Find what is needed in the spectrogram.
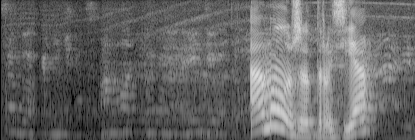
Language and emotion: Russian, positive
